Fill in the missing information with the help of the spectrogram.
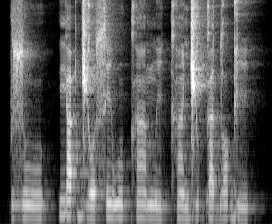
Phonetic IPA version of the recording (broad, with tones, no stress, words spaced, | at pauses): zu˨ | jä˦ʔd͡ʑo˨ si˦˨wu˦˨ kʰã˦mi˨ kʰã˦d͡ʑu˦˨ ɡä˦˨dɔ˦ɡi˨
